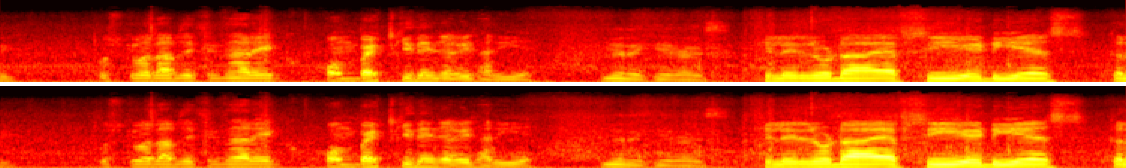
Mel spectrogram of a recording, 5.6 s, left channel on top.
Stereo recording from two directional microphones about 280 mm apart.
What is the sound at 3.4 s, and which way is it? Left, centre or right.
Speech, centre.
